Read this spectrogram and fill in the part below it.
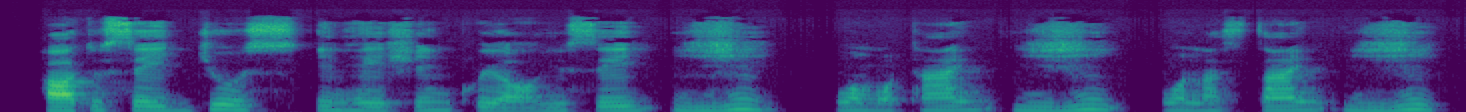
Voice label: How to say Juice in Haitian Creole Ji pronunciation by a native Haitian tutor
